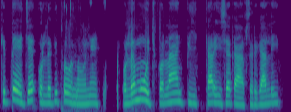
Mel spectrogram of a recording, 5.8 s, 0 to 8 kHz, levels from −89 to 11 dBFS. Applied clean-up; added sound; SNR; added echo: neural mask model Resemble Enhance denoiser.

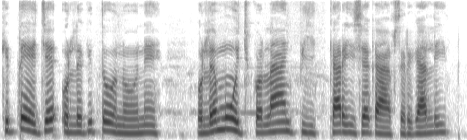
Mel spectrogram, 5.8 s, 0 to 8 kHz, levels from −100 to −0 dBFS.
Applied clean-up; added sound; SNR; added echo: none; none; none; none.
